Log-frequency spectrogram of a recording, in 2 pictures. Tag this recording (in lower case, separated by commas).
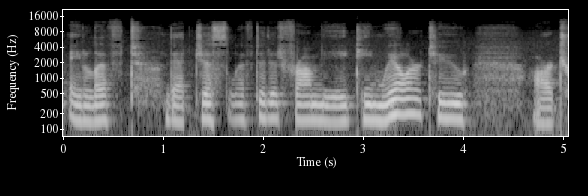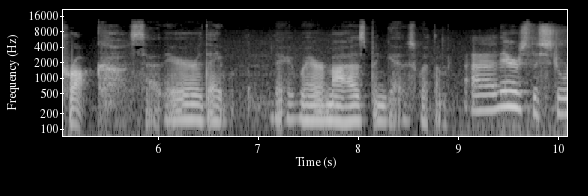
speech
